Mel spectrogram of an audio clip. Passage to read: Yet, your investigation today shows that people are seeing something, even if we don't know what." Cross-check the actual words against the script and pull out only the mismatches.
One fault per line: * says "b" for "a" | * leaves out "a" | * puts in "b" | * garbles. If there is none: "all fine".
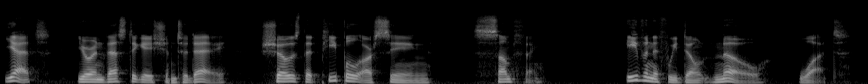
all fine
